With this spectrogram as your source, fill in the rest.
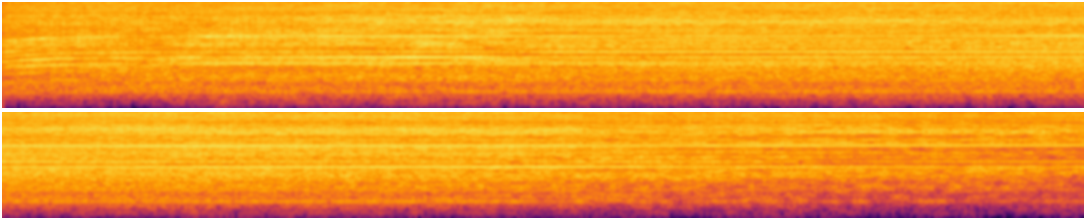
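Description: A hair dryer blows steadily on wet paint on a canvas, a loud, close, continuous whir that holds an even pitch throughout with no talking.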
